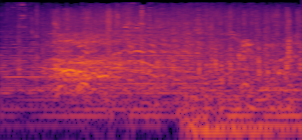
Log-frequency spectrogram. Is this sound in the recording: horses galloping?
yes

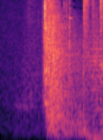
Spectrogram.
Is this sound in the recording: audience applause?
no

